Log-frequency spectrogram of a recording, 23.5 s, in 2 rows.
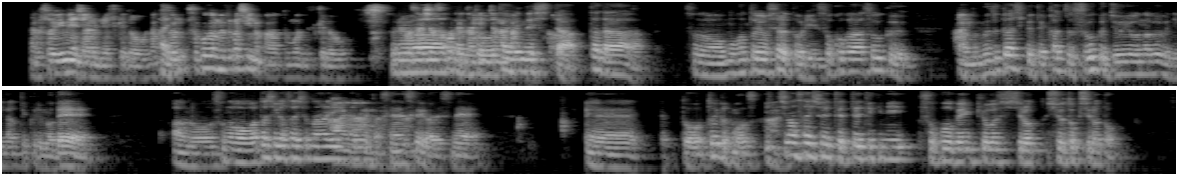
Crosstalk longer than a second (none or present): present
